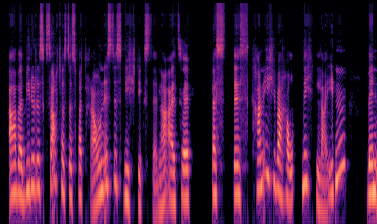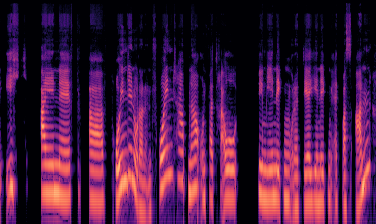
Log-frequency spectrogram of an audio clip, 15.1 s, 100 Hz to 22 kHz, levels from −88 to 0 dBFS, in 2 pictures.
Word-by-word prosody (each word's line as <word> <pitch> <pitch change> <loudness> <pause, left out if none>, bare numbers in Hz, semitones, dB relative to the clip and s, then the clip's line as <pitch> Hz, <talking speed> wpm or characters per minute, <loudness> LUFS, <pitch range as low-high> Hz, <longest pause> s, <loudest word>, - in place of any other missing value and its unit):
Aber 200 0 +3
wie 225 - +1
du 245 0 0
das 240 -1 -2
gesagt 270 0 -1
hast, 210 -2 -3
das 195 -1 -3
Vertrauen 195 0 -2
ist 255 +2 -2
das 265 -1 -3
Wichtigste, 160 -8 -5
ne? 170 +5 -1
Also, 180 +2 +3 0.5
das 205 0 0
das 200 -1 0
kann 235 +2 +1
ich 300 -3 -3
überhaupt 195 -7 +1
nicht 260 -4 -1
leiden, 195 - -1 0.5
wenn 210 0 +4
ich 245 +1 -1 0.4
eine, 210 -2 +4 0.4
äh, 175 -1 +3
Freundin 275 +10 +4
oder 150 -11 +1
'nen 135 +1 -9
Freund 305 - +2
habe 240 -5 0
und 185 0 -5
vertraue 185 0 +1 0.4
demjenigen 180 -1 +1
oder 155 -1 -3
derjenigen 170 +2 -1
etwas 160 -1 -6
an 315 +11 +4
200 Hz, 145 wpm, -25 LUFS, 180-240 Hz, 0.5 s, wenn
